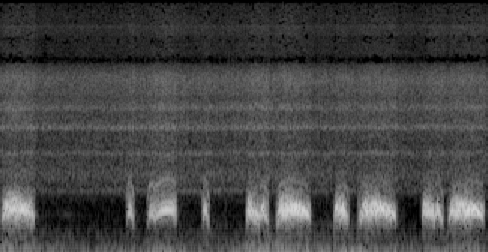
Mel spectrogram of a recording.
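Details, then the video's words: Thổ khàng spotted dove cooing rapidly. After a brief opening coo and a pause, it gives repeated pairs of a short note and a longer, rounded hollow coo, roughly fifty phrases a minute. "Thổ khàng tốc độ gù bá cháy, ngắn gọn xúc tích"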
